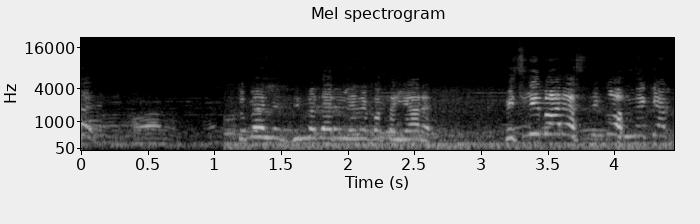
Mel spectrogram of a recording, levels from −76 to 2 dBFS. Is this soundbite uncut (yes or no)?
no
